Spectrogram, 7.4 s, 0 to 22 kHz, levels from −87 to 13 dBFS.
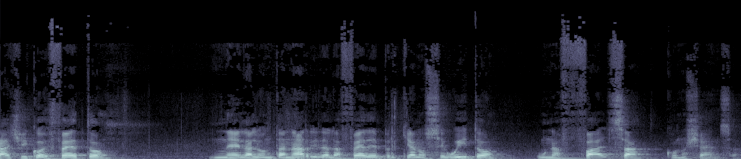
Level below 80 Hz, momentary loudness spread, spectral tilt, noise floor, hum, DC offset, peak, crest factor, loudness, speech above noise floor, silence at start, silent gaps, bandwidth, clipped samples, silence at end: -54 dBFS; 14 LU; -6 dB/octave; -48 dBFS; none; under 0.1%; 0 dBFS; 16 dB; -16 LUFS; 32 dB; 0 s; none; 19.5 kHz; under 0.1%; 0 s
